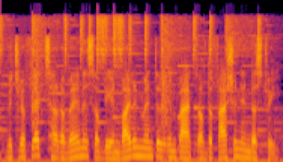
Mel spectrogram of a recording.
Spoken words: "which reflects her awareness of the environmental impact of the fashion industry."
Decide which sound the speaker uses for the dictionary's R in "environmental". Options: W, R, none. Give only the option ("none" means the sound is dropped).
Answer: R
